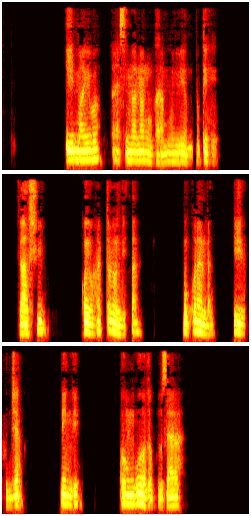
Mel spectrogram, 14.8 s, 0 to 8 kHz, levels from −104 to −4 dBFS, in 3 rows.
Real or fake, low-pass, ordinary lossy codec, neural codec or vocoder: fake; 7.2 kHz; MP3, 32 kbps; codec, 16 kHz in and 24 kHz out, 0.6 kbps, FireRedTTS-2 codec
